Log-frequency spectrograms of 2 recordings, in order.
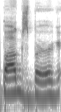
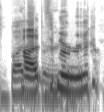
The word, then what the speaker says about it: Budsberg: Oh, I was saying Bugsberg. It's Budsberg. But it's probably closer to Budsberg.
